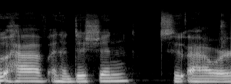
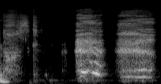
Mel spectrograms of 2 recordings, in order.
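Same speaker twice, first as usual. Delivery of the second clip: laughing; 5 dB quieter than usual. Real, not acted. Teasing after spilled water.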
